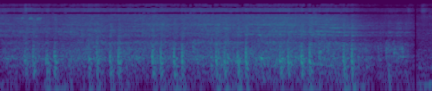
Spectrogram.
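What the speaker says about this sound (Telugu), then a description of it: "అటువైపు ఒక గూడ్స్ ట్రైన్ అయితే వస్తుంది." A goods train rolls past up close on the adjacent track, its wheels beating a steady clickety-clack rhythm over the rails for the whole stretch.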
